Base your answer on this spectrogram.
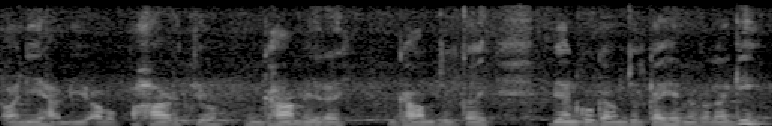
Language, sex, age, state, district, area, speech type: Nepali, male, 18-30, West Bengal, Darjeeling, rural, spontaneous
